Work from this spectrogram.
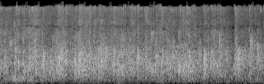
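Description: A hall audience at a town-hall meeting with Ulsan's mayor-elect in Dong-gu claps loudly and steadily, a dense continuous wash of applause with no voices over it.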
